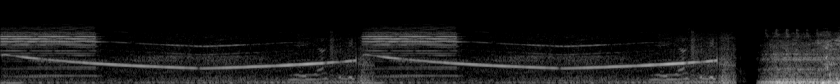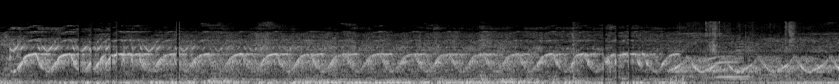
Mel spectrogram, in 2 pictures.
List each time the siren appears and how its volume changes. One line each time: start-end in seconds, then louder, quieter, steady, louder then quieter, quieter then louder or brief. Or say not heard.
0.0-16.7 louder.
